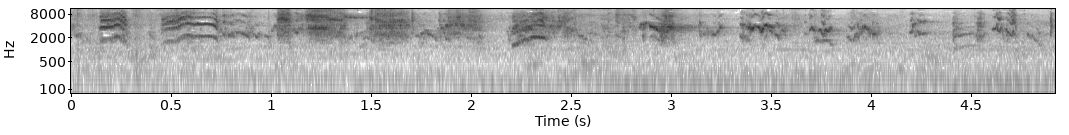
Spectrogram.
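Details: Pet sun conure at home, kept with a cockatiel, the birds friendly and cuddling, gives harsh, grating squawks in quick irregular bursts, high and raspy.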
